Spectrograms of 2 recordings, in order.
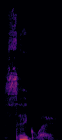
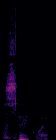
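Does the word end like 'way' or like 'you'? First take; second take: way; way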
